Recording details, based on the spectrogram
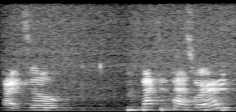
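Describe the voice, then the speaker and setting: A man's voice: sits high, big pitch swings, moderate pace, distant mic. A man co-hosting a livestream with casual, wry, joking banter and repetitive clowning, on noisy audio. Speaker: co-host of a live game preview stream.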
